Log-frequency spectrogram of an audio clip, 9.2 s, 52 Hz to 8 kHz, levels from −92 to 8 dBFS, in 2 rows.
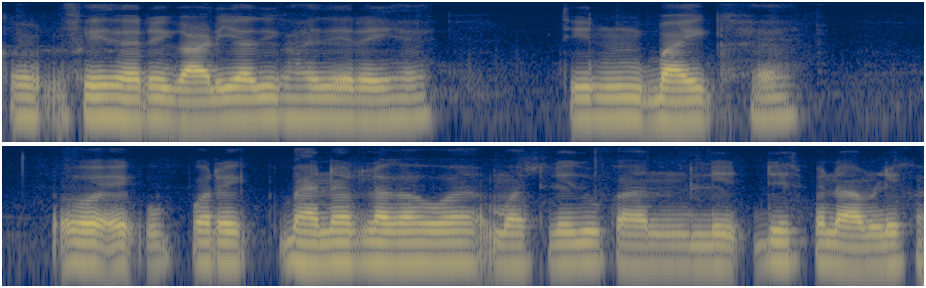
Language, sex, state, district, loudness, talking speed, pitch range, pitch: Hindi, male, Chhattisgarh, Raigarh, -23 LUFS, 160 wpm, 115-125 Hz, 125 Hz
